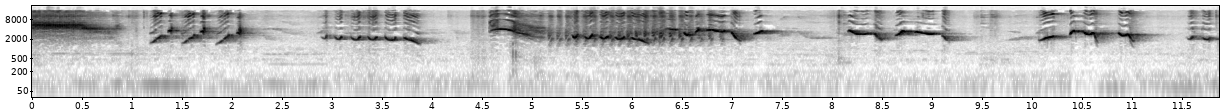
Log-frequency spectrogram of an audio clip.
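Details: Male pied bush chat singing to call out an opponent: loud phrases of quick rising and falling whistled notes with buzzy, chattering bursts, delivered in bouts separated by short pauses, no other clear sounds.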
